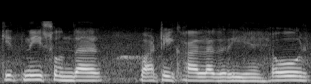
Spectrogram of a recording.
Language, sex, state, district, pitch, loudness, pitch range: Hindi, female, Haryana, Jhajjar, 185 Hz, -13 LUFS, 175-195 Hz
